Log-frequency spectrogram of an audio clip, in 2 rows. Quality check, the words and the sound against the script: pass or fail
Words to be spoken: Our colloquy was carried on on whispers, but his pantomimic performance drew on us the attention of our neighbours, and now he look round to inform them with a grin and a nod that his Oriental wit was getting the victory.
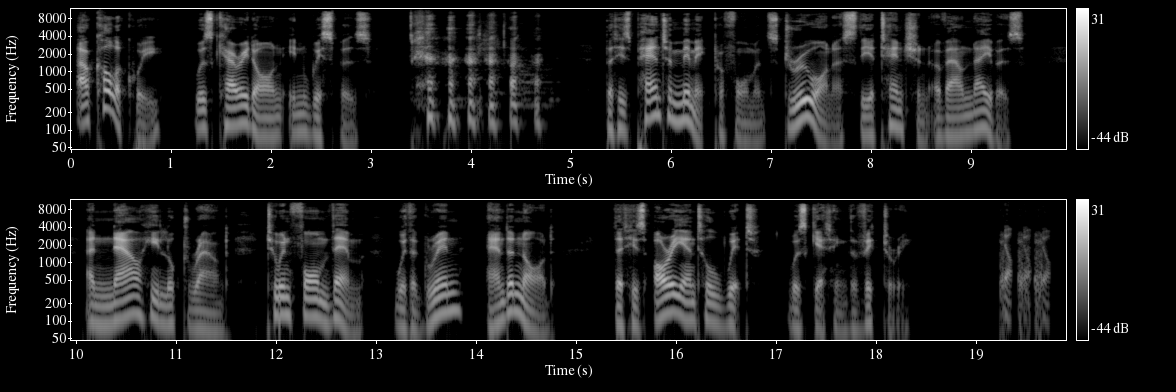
fail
